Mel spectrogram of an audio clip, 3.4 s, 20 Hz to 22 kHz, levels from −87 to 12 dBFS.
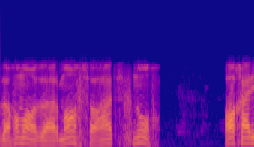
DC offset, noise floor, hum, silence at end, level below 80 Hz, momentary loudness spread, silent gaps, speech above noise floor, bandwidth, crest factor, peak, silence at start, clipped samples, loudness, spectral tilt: under 0.1%; -68 dBFS; none; 0 s; -64 dBFS; 7 LU; none; 44 dB; 4.3 kHz; 20 dB; -6 dBFS; 0 s; under 0.1%; -25 LUFS; -4.5 dB/octave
